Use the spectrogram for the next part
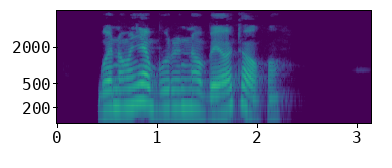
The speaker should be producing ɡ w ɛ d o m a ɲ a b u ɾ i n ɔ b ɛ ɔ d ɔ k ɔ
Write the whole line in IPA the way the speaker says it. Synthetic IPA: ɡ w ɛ n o m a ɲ a b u ɾ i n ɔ b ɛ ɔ t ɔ k ɔ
